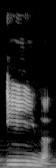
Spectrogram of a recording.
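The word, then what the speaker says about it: ihnen: que esse e h eu não pronuncio o h nessas três palavras tá eh e também eu eh pronuncio de uma forma longa então eu falo ir in inan por pelo motivo que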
